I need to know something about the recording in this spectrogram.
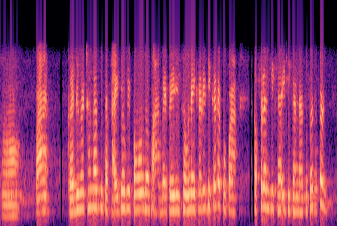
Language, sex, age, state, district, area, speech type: Sindhi, female, 45-60, Gujarat, Junagadh, urban, conversation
